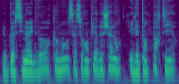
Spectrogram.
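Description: A man's voice: mid-range voice, fairly even intonation, fairly quick, dark tone, slightly rough, lightly acted. A man voicing a grave, cold young merchant in an audiobook, speaking severely.

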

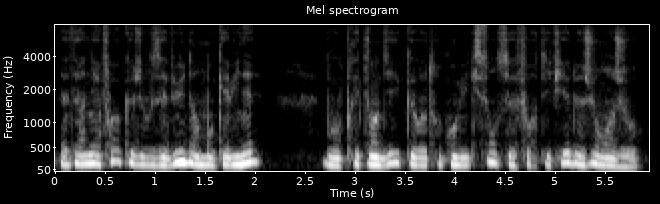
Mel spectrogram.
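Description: A man's voice: a little high, normal speed, dark tone, breathy edge, voice pushed up. A man voicing a formal, skeptical male examining magistrate who questions a detective. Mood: probing.

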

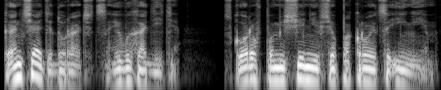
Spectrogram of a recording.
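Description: A man's voice: lowish voice, fairly quick, mellow, slightly rough, dry recording, clean studio sound. A man voicing a level-headed, practical man in an audiobook, speaking matter-of-factly.

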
